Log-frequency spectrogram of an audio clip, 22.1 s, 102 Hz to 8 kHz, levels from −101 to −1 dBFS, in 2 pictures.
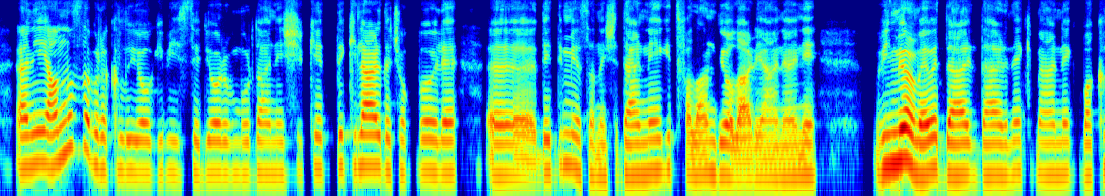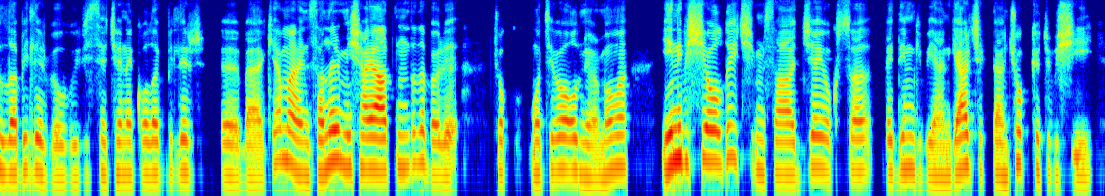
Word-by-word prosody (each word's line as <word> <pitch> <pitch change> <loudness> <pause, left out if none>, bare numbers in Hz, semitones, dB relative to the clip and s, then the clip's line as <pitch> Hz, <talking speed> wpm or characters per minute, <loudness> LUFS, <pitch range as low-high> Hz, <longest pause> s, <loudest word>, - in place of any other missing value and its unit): hani, 195 +2 +2
yalnız 245 +9 +2
da 285 - +3
bırakılıyor 180 -2 -4
gibi 175 +1 -12
hissediyorum 170 0 -5
burada, 170 +1 -5
hani, 170 0 -7
şirkettekiler 195 +3 0
de 185 - -2
çok 175 0 -11
böyle, 175 -1 0 0.3
ııı, 165 - 0
dedim 205 +4 -3
ya 190 -2 -2
sana 80 - -7
işte 80 - -10
derneğe 170 +1 0
git 185 0 -10
falan 85 - -1
diyorlar, 75 - +2
yani, 80 0 -4
hani, 80 +1 -2 0.6
bilmiyorum 210 0 +9
evet, 175 +3 +6
der 165 -1 +3
dernek 165 +1 -3
mernek 170 0 -6
bakılabilir, 175 +1 -1
bu 160 0 -8
bi 160 - -12
bir 165 - -18
seçenek 170 0 -6
olabilir, 175 0 -4 0.2
ııı, 80 -1 -3
belki. 80 - -3
Ama, 225 -2 +2
hani, 175 -3 +1
sanırım 205 +6 +3
iş 200 0 -2
hayatında 190 +2 +5
da 220 -2 -2
böyle 170 0 -2 0.4
çok 175 -1 -6 0.2
motive 180 +2 -4
olmuyorum. 180 -3 0
Ama 195 +3 0 0.3
yeni 220 +5 +7
bir - - -2
şey 230 +2 +3
olduğu 220 +1 +3
için 235 -5 -7
mi 180 - -6
sadece 170 +2 -1
yoksa 185 0 -3 0.2
dediğim 190 +2 -4
gibi 170 - -11
yani, 85 0 -4
gerçekten 190 -4 0
çok 215 +4 -5
kötü 180 -2 -9
bir 165 - -12
şey 85 - -5
175 Hz, 170 wpm, -25 LUFS, 165-190 Hz, 0.6 s, bilmiyorum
